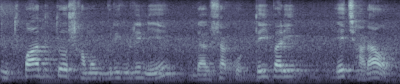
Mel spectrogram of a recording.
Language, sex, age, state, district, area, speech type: Bengali, male, 60+, West Bengal, Paschim Medinipur, rural, spontaneous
